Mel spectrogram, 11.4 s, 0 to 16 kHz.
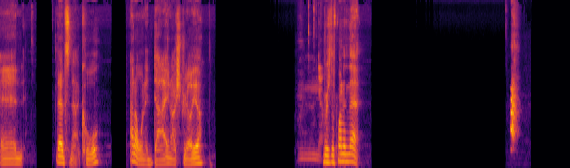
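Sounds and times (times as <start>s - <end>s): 
speech: 0.0s - 4.2s, 6.0s - 7.3s
single short dog bark: 10.2s - 10.5s.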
